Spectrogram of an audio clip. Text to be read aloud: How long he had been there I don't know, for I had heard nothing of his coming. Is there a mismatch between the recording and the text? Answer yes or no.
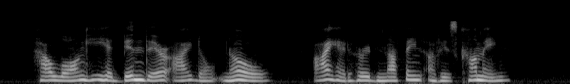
yes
